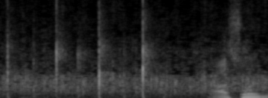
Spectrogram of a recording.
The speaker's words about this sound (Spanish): falta el aplauso a ese hombre ahí, falta el aplauso ese hombre ahí.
